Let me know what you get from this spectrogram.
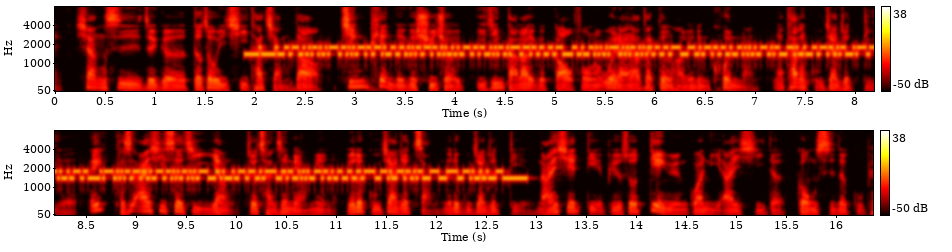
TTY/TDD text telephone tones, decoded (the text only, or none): UNDER HIS FALSE IMPRESSION PRABHU BEHAVES ARROGANTLY WITH BOTH.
